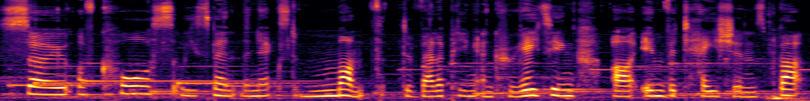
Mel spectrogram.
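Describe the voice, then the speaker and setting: A British woman vlogging about crafts in a chatty, excitable, playful and cutesy way. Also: mid-range voice, slow, music in the background. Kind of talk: chatty craft vlog with narrated voice-over.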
